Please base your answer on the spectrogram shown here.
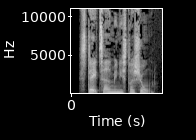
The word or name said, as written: statsadministration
